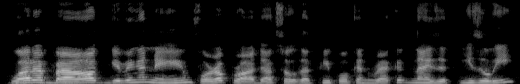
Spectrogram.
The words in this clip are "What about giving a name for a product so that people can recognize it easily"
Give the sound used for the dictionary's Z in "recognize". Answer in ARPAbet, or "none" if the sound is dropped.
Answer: Z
